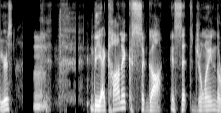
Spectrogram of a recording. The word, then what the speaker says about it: Sagat: Like I always called him Saget, like Bob Saget. Sagat, yeah.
